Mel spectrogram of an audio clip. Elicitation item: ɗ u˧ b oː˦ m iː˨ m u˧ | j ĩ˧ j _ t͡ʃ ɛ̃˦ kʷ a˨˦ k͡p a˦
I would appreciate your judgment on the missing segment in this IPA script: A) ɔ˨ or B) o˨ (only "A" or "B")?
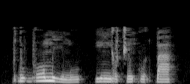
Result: B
